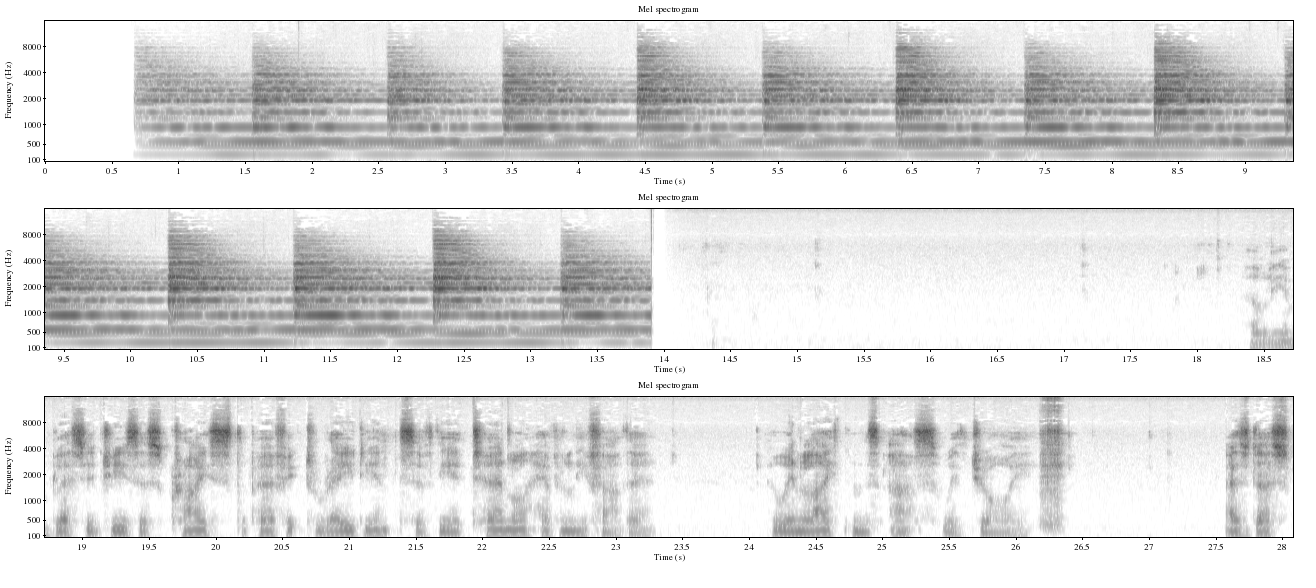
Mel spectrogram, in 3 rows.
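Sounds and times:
church bell tolling: 0.7 - 14.0.

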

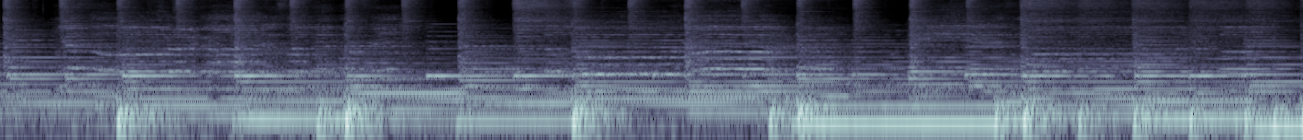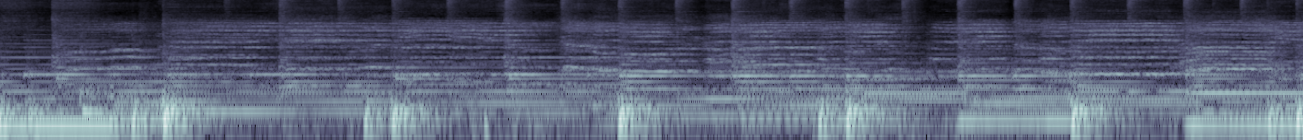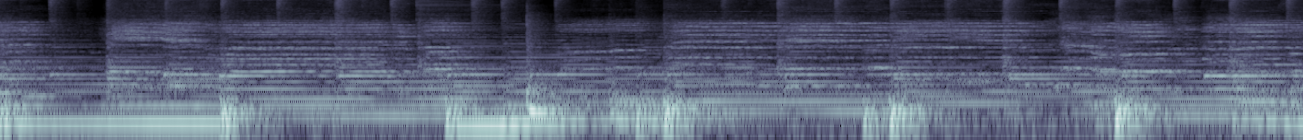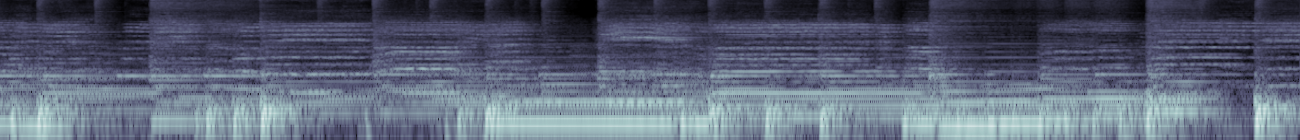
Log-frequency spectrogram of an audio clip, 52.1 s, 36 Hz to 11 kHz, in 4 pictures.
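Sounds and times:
band with drums: 3.2 - 7.0, 9.9 - 22.2, 22.8 - 24.5, 27.4 - 48.9, 49.5 - 52.0
women singing in harmony: 9.6 - 52.0.

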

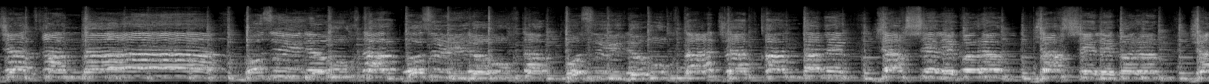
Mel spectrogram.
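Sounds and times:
group singing: 0.0 - 12.0
plucked lute: 0.0 - 12.0.

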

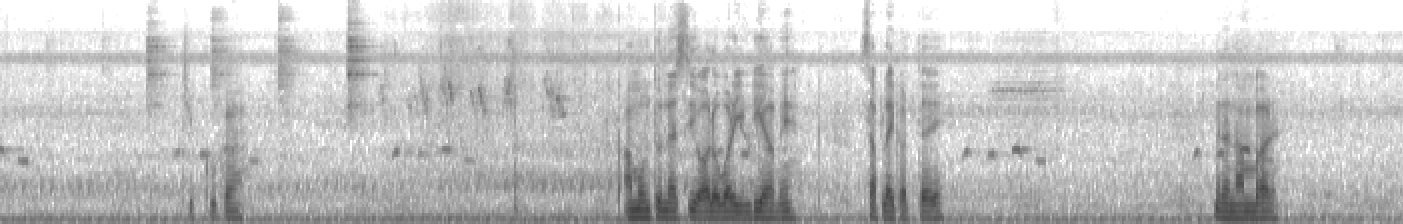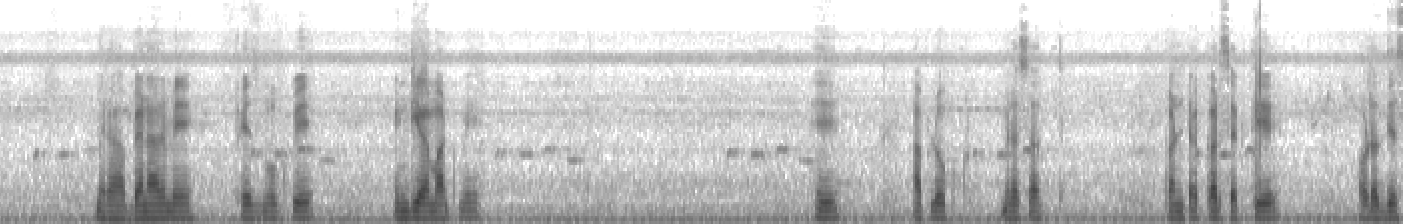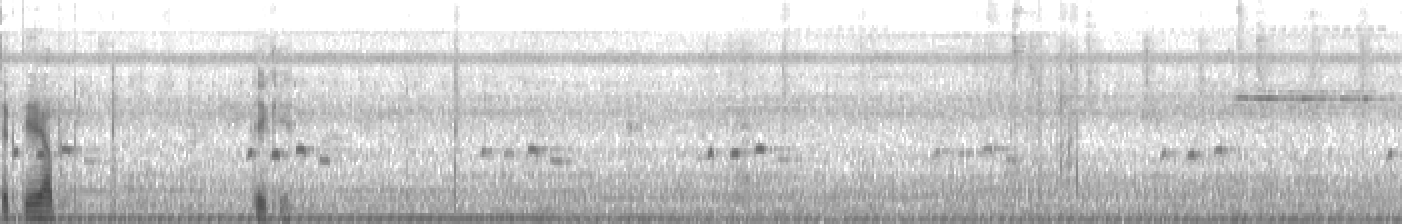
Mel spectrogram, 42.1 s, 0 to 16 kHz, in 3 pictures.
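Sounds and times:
bird whistled calls: 0.0 - 0.6, 1.5 - 5.9, 9.5 - 10.8, 11.7 - 13.5, 14.3 - 15.0, 16.6 - 17.6, 18.9 - 20.0, 21.2 - 22.5, 23.5 - 24.6, 25.3 - 31.6, 32.2 - 36.1, 37.3 - 38.7, 39.5 - 42.0
high-pitched insect drone: 0.0 - 42.0
low outdoor rumble: 0.0 - 42.0
steady low hum: 0.0 - 42.0.

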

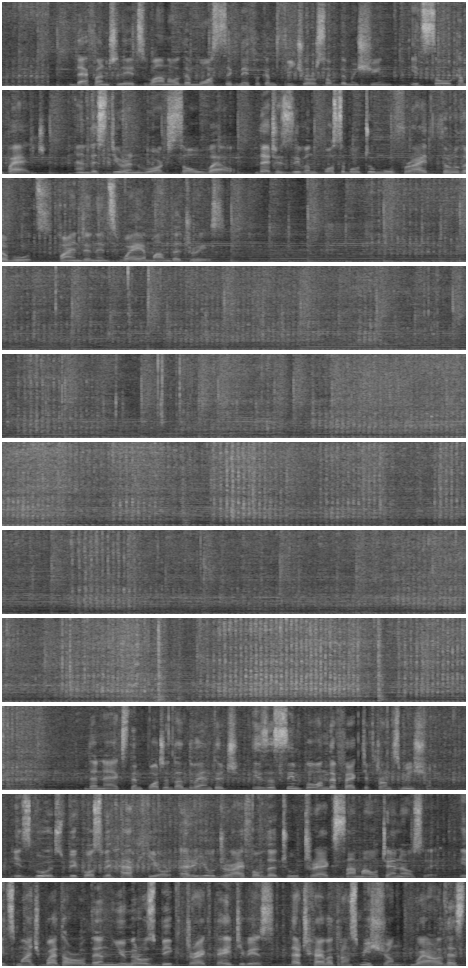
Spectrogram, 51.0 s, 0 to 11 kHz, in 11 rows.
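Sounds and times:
background music: 0.0 - 51.0
tracked atv engine running: 0.0 - 51.0.

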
